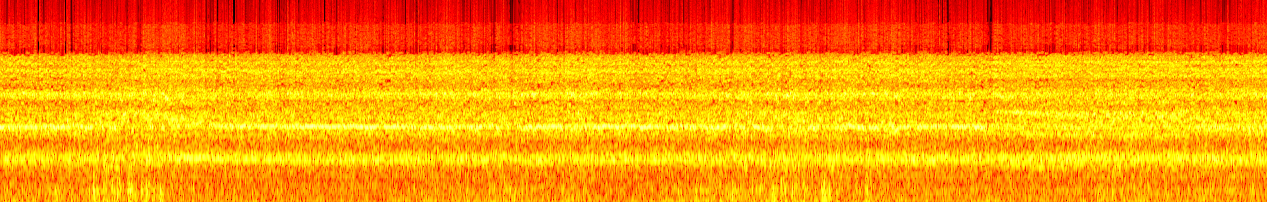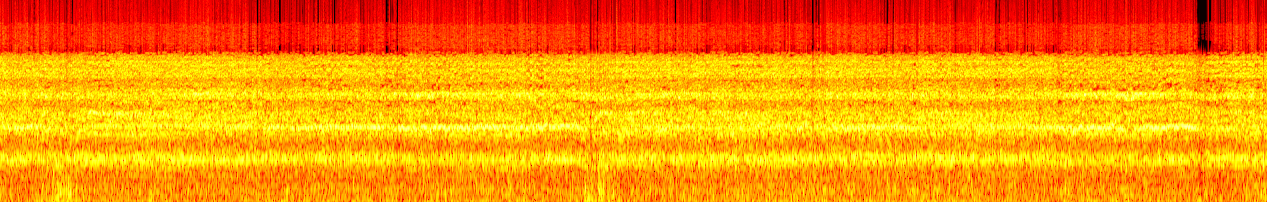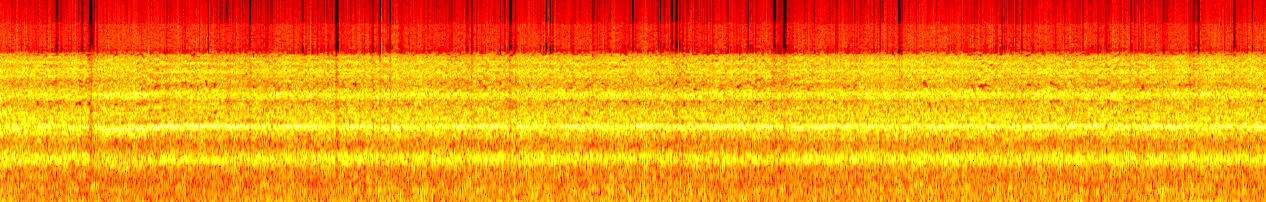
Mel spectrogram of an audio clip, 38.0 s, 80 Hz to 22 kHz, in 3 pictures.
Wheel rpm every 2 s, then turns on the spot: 250, 240, 230, 230, 230, 220, 220, 230, 220, 220, 230, 220, 220, 230, 230, 230, 230, 230, 230.
none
